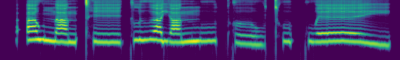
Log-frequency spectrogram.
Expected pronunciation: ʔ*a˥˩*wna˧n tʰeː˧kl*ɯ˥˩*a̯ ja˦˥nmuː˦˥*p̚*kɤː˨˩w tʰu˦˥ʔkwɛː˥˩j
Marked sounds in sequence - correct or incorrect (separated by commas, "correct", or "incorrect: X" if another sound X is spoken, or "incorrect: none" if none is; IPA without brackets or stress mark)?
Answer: correct, correct, incorrect: t̚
